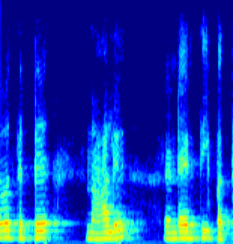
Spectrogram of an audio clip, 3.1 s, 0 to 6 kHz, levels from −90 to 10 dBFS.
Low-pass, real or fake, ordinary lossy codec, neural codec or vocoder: 5.4 kHz; real; Opus, 24 kbps; none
